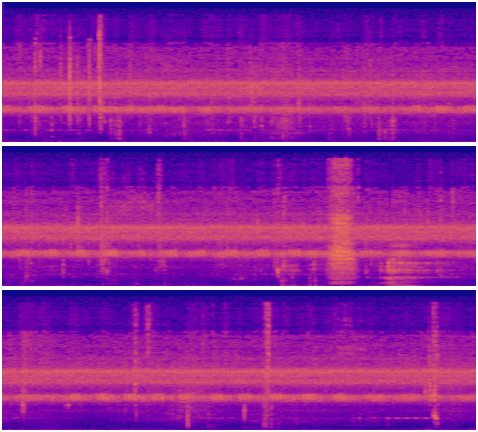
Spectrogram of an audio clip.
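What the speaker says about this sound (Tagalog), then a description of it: "Nahuni na kuliglig." Crickets chirp steadily at a night campsite in nature, a faint continuous high trill with scattered clicks and rustles nearby.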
